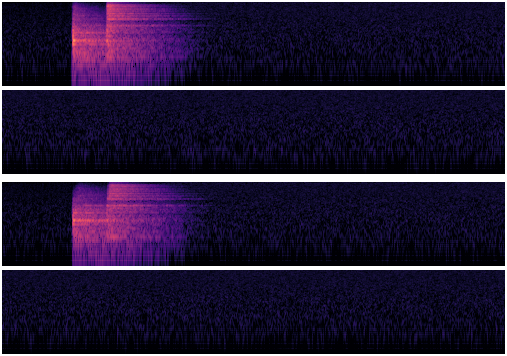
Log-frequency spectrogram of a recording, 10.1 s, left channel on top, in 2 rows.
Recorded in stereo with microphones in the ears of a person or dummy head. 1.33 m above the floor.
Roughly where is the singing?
No singing in this recording.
